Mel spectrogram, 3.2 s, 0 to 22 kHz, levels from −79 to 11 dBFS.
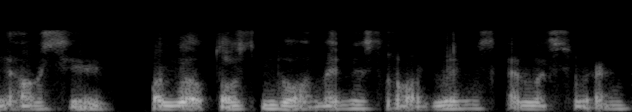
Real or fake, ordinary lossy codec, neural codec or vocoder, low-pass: fake; Opus, 64 kbps; codec, 16 kHz, 2 kbps, FreqCodec, smaller model; 7.2 kHz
